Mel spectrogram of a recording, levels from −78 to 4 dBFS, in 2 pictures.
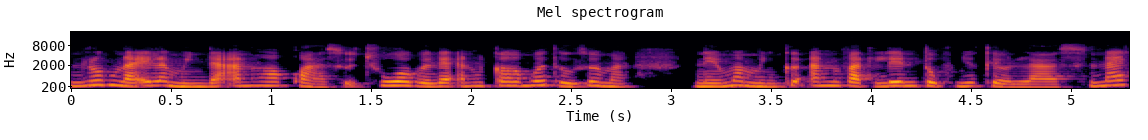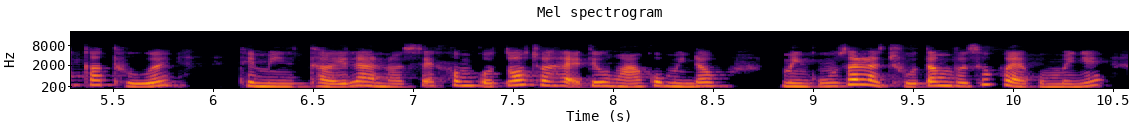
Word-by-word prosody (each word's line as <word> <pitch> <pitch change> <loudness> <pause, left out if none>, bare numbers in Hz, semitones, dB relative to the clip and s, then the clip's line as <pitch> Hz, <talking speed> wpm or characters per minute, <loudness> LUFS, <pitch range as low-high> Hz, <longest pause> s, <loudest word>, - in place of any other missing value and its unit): lúc 300 +6 0
nãy 260 -3 +5
là 290 - +2
mình 220 -3 +1
đã 230 - +3
ăn - - +2
hoa 270 0 -1
quả, 235 -7 -1
sữa 185 - -6
chua 280 -1 +4
với 230 - +1
lại 235 +1 +3
ăn 245 +1 -4
cơm 270 -1 0
các 300 +1 +1
thứ 230 -3 +1
rồi 275 +6 0
mà. 215 -4 -2 0.3
Nếu 220 -1 +1
mà 290 +3 +1
mình 225 -4 0
cứ - - 0
ăn 275 0 +1
vặt 255 -2 +5
liên 260 +2 +4
tục 255 -3 +2
như 235 0 -2
kiểu 230 -7 -1
là 185 0 -1
snack 250 - -2
các 325 0 0
thứ 220 -1 +1
ấy, 275 +5 +1 0.3
thì 255 - -1
mình 215 -2 +1
thấy 210 -3 0
là 275 +1 +1
nó 210 -3 -3
sẽ 205 - -5
không 290 -2 -3
có 225 - -2
tốt 315 - +4
cho 300 - +1
hệ 270 - +1
tiêu 260 0 +2
hóa 210 -2 0
của 265 - 0
mình 225 -3 -1
đâu. 250 +1 0 0.3
Mình 225 -1 0
cũng 230 +1 -4
rất 350 - +7
là 325 - +5
chú 215 - -4
tâm 275 0 +4
vào 240 - -2
sức 355 +10 -5
khỏe 235 - +3
của 200 - -7
mình 200 +2 -4
ấy. 300 - -4
245 Hz, 345 wpm, -21 LUFS, 220-275 Hz, 0.3 s, rất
